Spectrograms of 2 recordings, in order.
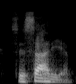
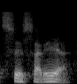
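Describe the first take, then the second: First: The stress falls on the second syllable. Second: The stress falls on the third syllable. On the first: It names the surgical birth. "es diferente" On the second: It names the city. "Cuando estamos hablando de la ciudad"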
